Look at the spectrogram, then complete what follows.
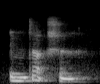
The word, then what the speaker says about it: induction: induction, Induction, the accent falls on the second syllable.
